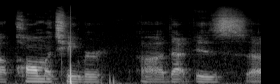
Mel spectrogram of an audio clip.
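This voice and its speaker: There is light background noise as a man speaks very slowly. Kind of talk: casual vlog chat. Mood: relaxed, pleased. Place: home room. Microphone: phone near.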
